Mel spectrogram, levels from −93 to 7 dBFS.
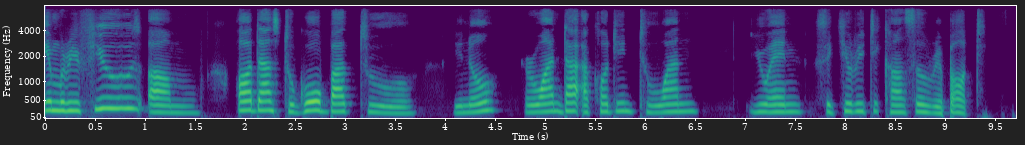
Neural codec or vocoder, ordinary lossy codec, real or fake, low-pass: codec, 16 kHz, 1 kbps, X-Codec, WavLM features, trained on Multilingual LibriSpeech; Opus, 64 kbps; fake; 7.2 kHz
